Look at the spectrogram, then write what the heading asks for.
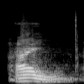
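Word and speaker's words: ع: আইন, আইনও হলকের মধ্যখান থেকে চিপা দিয়ে উচ্চারণ হবে আইন দুই পেশ উন, আইন দুই পেশ উন, আইন দুই পেশ উন।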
